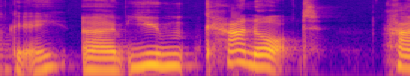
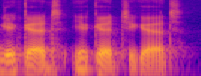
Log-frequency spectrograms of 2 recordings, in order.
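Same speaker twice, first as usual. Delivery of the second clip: softer and much lower each time, soothing; calm her down, sinking lower; reassuring; 14 semitones lower, 7 dB quieter than usual. Real, not acted. Reassuring friend, descending repeats.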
